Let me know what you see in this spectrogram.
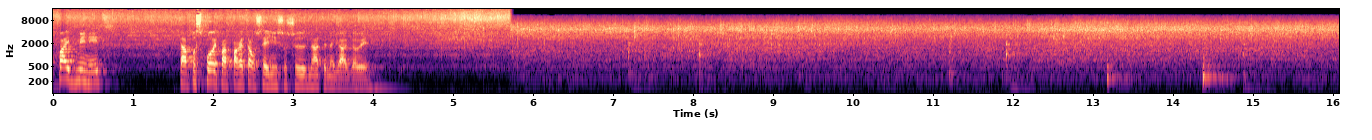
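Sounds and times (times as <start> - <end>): chicken sizzling in hot oil: 0.0 - 16.0
wooden spatula tapping pan: 11.2 - 12.2, 13.1 - 13.5, 14.3 - 15.1.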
